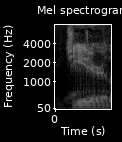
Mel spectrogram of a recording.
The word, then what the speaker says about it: Jeter: Jeter, like Peter with a J.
